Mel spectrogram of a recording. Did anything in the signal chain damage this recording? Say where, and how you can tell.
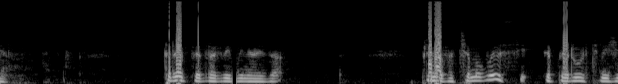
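Yes. Integer overflow in the gain or sample-format stage cracks the audio at 1.69–1.98, 4.29–4.41 and 5.64–5.67 s. Peaks about 2, 5 and 2 dB over full scale wrap to the opposite sign, appearing as sheer full-range jumps on the waveform.

A gap at a join of encoded pieces, from the codec stage, opens at 2.32 s: 44 ms of untrimmed silence, a blank vertical strip on the spectrogram, after which the sound resumes where it stopped.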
